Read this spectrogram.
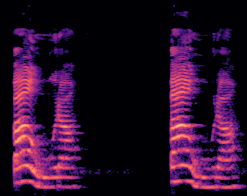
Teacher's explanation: Remember to pronounce the two vowels separately, and the U is pronounced normally, not as a W, but as a full U. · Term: hiatus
